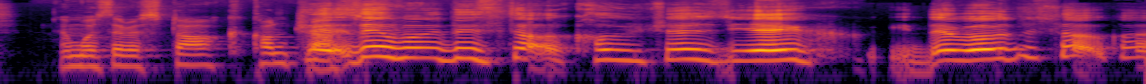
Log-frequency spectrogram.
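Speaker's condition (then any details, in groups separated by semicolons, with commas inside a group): Cerebral palsy; speech not always understood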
